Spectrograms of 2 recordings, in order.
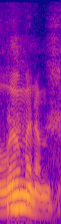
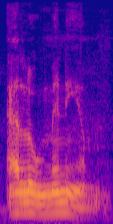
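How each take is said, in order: First: The word is said the American way, with four syllables. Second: The word is said the British way, with five syllables. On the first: "instead of" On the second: "England's aluminium"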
